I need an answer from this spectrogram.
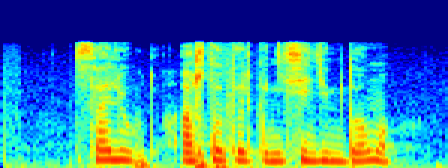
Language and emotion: Russian, neutral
